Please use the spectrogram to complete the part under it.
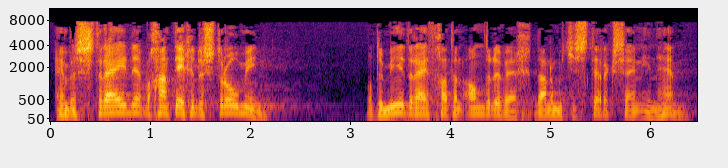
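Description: A man preaching a sermon in a lively, rhetorical way, putting questions to his audience and joking with them. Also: medium pitch, moderate pace. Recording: dull sound with long hall reverb.

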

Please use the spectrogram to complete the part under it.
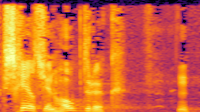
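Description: Male preacher, lively delivery, muffled hall recording with long reverb. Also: medium pitch, a little slow, slightly rough. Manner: animated preaching, rising to near-shouts when quoting. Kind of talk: sermon. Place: church hall.

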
